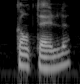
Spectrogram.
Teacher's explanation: when you will have this D, you will phonetically pronounce it like T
